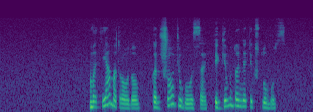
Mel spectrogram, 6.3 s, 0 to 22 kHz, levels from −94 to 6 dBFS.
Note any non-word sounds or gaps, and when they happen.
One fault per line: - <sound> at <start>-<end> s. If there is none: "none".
none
